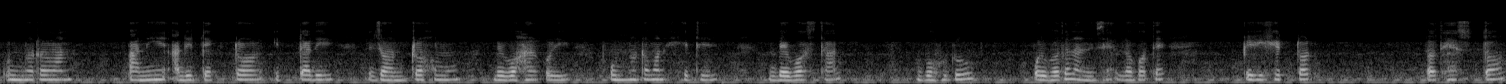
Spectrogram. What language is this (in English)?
Assamese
